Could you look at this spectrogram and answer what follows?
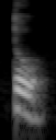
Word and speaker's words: tô: Esse tô, obviamente, a gente vai pôr acento circunflexo. Então, é o caso em que eu não vou usar a pronúncia U, né? Eu vou usar a pronúncia O, ok? Então, é o caso do tô.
